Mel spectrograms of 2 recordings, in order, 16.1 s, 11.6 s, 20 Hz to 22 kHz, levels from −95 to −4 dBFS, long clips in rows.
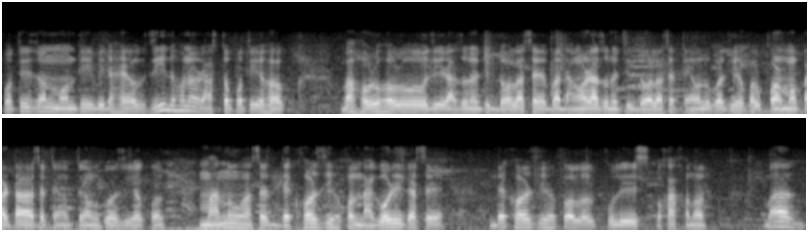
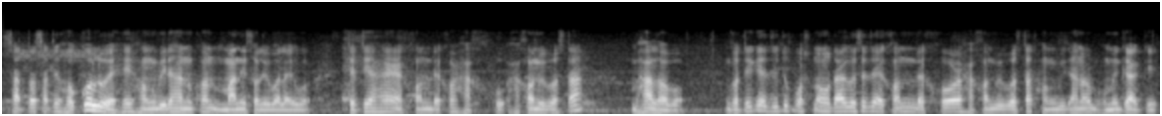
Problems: constant background noise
